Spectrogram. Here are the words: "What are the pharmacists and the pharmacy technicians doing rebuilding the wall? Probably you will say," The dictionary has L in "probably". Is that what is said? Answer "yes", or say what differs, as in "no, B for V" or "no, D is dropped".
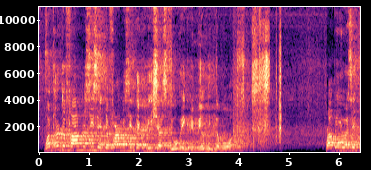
no, L is dropped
